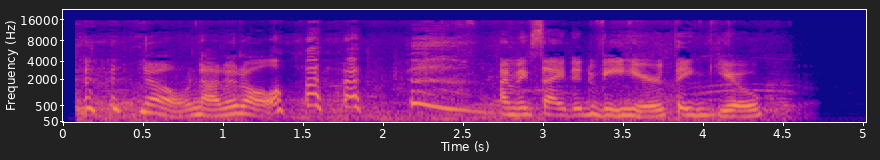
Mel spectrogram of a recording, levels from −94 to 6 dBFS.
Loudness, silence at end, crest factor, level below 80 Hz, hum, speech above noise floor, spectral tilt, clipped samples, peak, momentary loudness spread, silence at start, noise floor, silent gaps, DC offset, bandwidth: -27 LUFS; 0.45 s; 10 dB; -58 dBFS; none; 30 dB; -4 dB/octave; under 0.1%; -18 dBFS; 5 LU; 0.05 s; -57 dBFS; none; under 0.1%; 16 kHz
